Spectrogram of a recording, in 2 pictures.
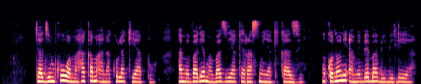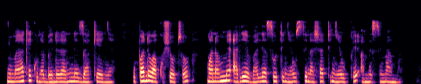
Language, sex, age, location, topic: Swahili, female, 25-35, Kisii, government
